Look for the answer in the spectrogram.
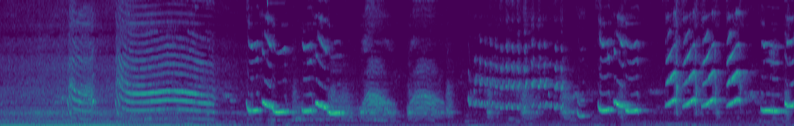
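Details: Chinese hwamei in full song meant to rouse other caged birds; a rich drawn-out wavering whistle, then varied sharp whistled notes and buzzy trills, closing with rapid repeated looping phrases, over a low background hum.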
